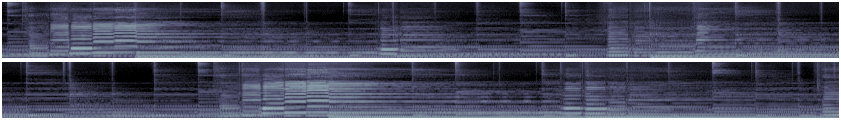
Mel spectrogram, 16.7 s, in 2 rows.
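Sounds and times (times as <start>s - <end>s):
saxophone: 0.1s - 16.7s.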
